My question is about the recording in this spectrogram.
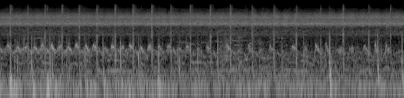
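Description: A plastic skipping rope slaps the dirt ground in a steady rhythm, about two or three sharp ticks a second, as it is jumped. Behind it is a steady high hiss with lots of short chirping.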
